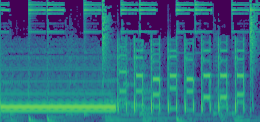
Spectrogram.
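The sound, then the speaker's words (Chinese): A steady telephone dial tone gives way to a rapid run of touch-tone dialing beeps as a call is placed. The beeps are sharp, evenly spaced and fairly loud, with no voices. “电话很快就接通了”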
